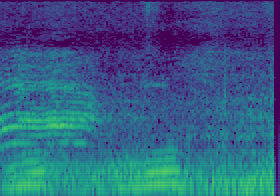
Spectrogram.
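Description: A domestic cat meowing twice: one long meow, then a shorter, rising one about a second in.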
